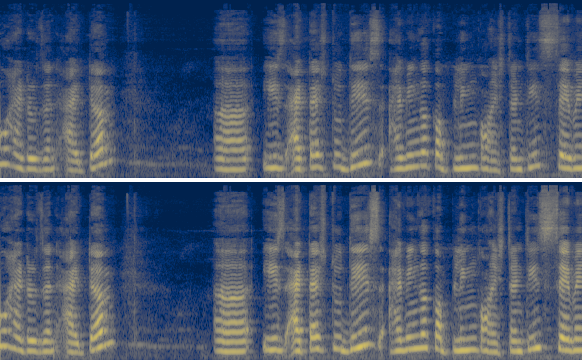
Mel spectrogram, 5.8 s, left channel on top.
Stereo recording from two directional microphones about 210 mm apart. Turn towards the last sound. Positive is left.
turn(degrees=-40)  # may be behind; listen again after turning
